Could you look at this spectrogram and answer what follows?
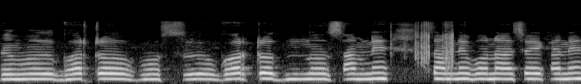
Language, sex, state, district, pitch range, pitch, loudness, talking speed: Bengali, female, West Bengal, Jalpaiguri, 240-255 Hz, 250 Hz, -13 LUFS, 105 wpm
